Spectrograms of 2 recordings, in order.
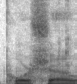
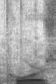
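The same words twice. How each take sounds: First: It is said the way non-Americans say it. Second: It is said the common American way. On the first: "Outside of America, you say Porsche, which is technically the correct pronunciation" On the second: "As most people in America say Porsche"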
